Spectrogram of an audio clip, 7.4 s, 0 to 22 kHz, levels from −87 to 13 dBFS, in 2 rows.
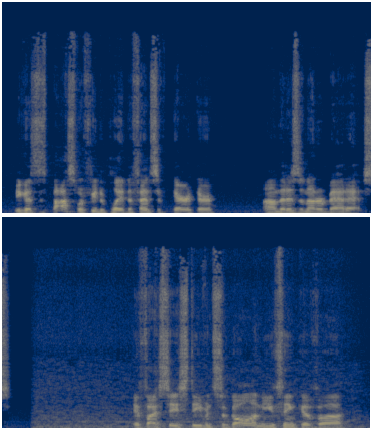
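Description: Noise suppressor artifacts run through the whole speech clip. The suppressor estimates which frequency bands hold steady background noise and pulls them down frame by frame, by about 13 dB. In the pauses the room noise drops away, and whenever speech starts it comes back up beneath the voice, so the background audibly pumps with each phrase. This is most exposed after about 4 s, when the room noise itself rises by roughly 10 dB, sitting about 13 dB below the speech.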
